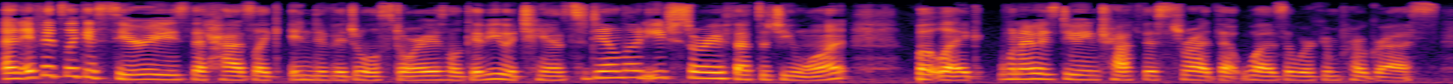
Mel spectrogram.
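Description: A woman's voice: on the low side, lively intonation, brisk, a little mellow, no echo. A woman co-hosting a podcast in casual chat, rambling informally as she thinks aloud. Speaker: podcast co-host.

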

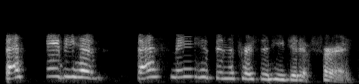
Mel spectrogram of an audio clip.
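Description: A woman co-hosting a podcast in casual chat, often interrupting herself as she tells things in an animated way. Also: high-pitched, moderate pace, no room sound, narrow, tinny audio. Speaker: podcast co-host.

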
